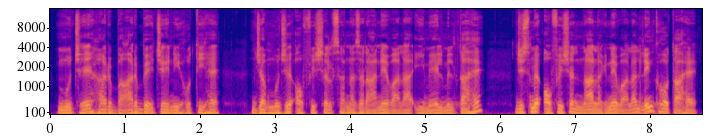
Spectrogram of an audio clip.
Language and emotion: Urdu, fearful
